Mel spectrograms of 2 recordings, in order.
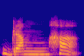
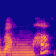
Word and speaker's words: ಬ್ರಹ್ಮ: ಸನ್ನಿತಹ ಇದರ ಒಂದು ಉಚ್ಚಾರಣೆ ಅಕ್ಷರ ಬ್ರಹ್ಮ ಇಲ್ಲಿ ಕೂಡ ನಮಗೆ ಗೊತ್ತು ಸಂಯುತ ಸಂಯುತ ಕುರಿತಾಗಿ ಮ ಹೇಳಿ ಆಮೇಲೆ ಹ ಹೇಳಬೇಕು ಬ್ರಹ್ಮ ಪರಮಂ ಸ್ವಭಾವೋಧ್ಯಾತ್ಮ ಉಚ್ಚತೆ ಅಂತ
